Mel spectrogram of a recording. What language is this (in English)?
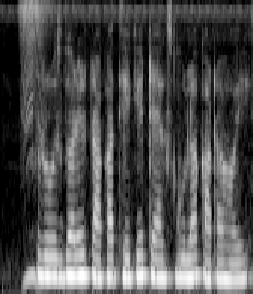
Bangla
